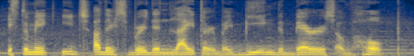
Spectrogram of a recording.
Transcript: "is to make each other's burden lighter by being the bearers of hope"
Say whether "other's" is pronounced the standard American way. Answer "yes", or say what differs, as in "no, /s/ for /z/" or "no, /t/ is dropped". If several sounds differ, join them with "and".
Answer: no, /s/ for /z/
